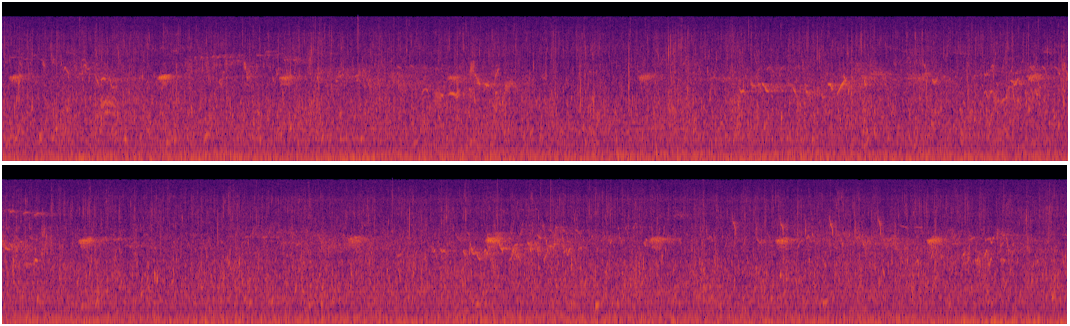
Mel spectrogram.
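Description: Babblers calling: a short high note repeating about every two seconds, with stretches of busier chattering, over a steady hiss.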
